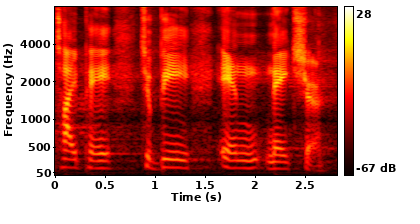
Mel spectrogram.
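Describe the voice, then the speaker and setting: A man speaks with a German accent. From Germany. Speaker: keynote speaker. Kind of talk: keynote talk. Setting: stage with audience.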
